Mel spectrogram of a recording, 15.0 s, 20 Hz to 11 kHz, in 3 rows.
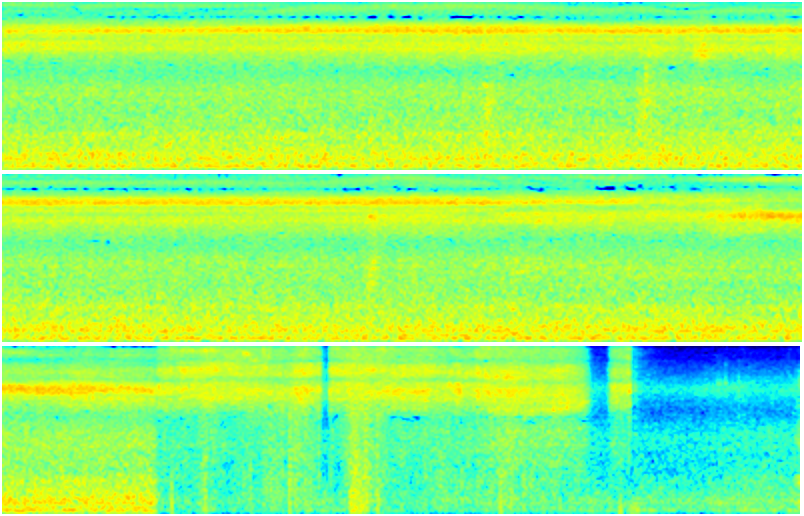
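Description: R22 refrigerant hissing out of the refrigeration compressor's service valve, a steady high-pitched hiss from gas escaping past a loose valve core while the core is tightened. The hiss changes about ten seconds in and cuts off just before the end.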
